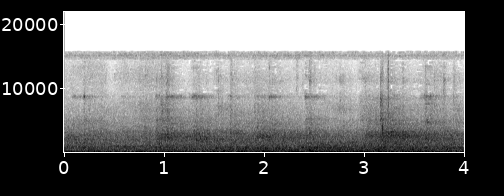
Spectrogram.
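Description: Steady background din of a large pinball arcade hall: an even wash of machine noise over a continuous low hum.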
